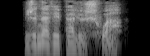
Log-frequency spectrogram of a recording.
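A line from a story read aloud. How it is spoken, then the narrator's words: Calm voice. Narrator (French): fit-il d'une voix calme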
